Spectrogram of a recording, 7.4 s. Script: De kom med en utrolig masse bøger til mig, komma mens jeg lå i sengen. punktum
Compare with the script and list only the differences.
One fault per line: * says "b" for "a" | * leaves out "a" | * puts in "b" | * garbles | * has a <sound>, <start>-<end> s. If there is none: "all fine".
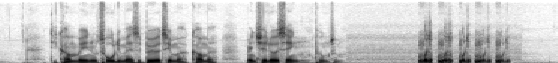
* has a laugh, 5.6-6.8 s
